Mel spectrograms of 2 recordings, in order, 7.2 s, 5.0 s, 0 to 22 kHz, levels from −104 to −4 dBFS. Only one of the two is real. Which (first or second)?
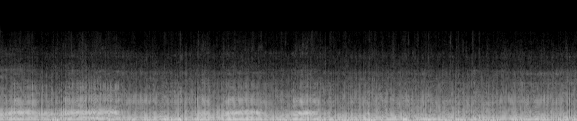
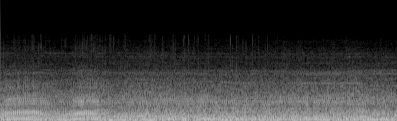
second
